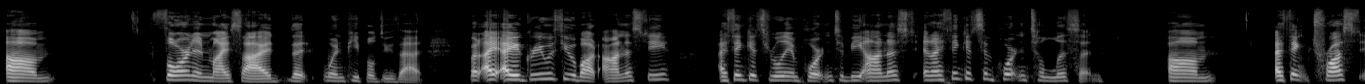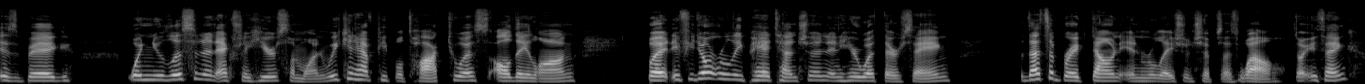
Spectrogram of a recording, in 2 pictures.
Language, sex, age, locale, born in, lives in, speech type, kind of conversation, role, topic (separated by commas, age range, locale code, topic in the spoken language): English, female, 60-64, en-US, United States, United States, conversation, unstructured, none, How can you build trust in a relationship through everyday honesty, reliability, and small, consistent actions?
